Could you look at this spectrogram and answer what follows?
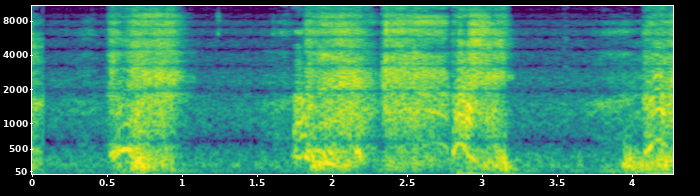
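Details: Person's sneezing fit after going outside to check the mail during a very high pollen count, a possible new grass allergy: four or five forceful, harsh sneezes in quick succession.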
